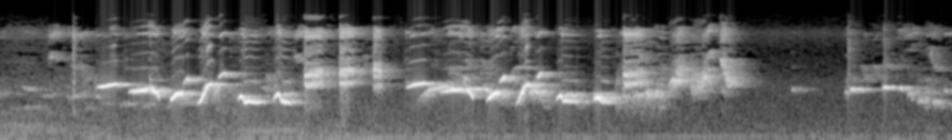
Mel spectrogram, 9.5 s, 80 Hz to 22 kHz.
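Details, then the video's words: Caged eight-month-old pastol male white-rumped shama, trilling to provoke other shamas; fast sequences of loud, down-slurred whistles and sharp clicks, a pause, then a few short whistled notes. "KETREKAN Pastol 8 bulan Bikin EMOSI murai Lain"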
